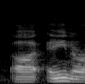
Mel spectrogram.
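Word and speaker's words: Einar: guy named en and I don't know if I'm pronouncing that right but it's e i n a r Anor I think thin pronounced it so Anor and him become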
